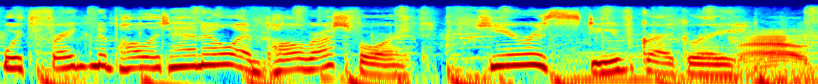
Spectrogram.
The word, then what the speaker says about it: Rushforth: It is actually pronounced Rushforth, Rushforth, Rushforth.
